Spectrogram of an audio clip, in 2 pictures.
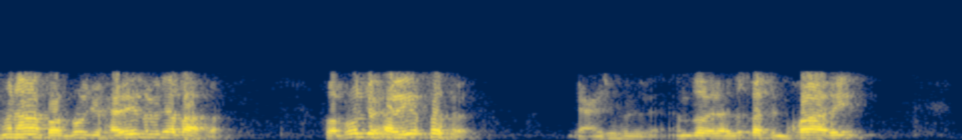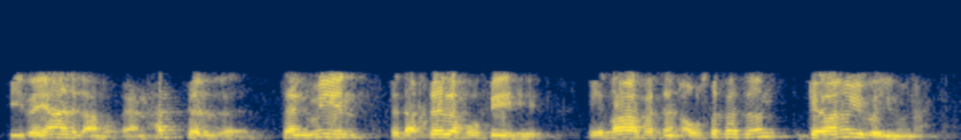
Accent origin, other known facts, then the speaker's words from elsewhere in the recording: Iraq; يعني تسأل عندنا في العراق شخص اسمه عبد القادر العامي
